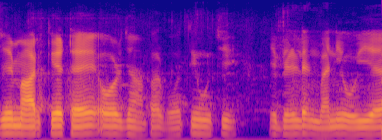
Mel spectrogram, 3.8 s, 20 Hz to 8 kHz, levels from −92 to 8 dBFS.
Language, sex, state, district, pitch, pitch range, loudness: Hindi, male, Chhattisgarh, Bastar, 110 Hz, 105-115 Hz, -22 LUFS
